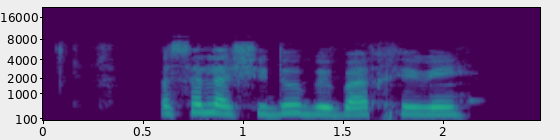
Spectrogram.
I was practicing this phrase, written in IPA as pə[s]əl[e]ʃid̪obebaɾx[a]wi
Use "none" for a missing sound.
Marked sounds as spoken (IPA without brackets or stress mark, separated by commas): s, a, e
